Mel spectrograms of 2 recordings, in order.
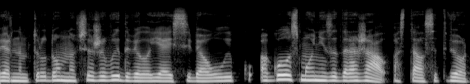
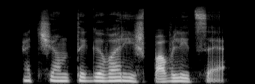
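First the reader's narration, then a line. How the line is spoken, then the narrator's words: Displeased, through gritted teeth. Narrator (Russian): Процедил явно недовольный услышанный мастер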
